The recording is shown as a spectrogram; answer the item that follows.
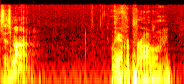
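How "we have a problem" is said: put-on whisper, lower. Retelling Mom's phone call about a problem, imitating someone whispering. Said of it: "Why are you whispering?".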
